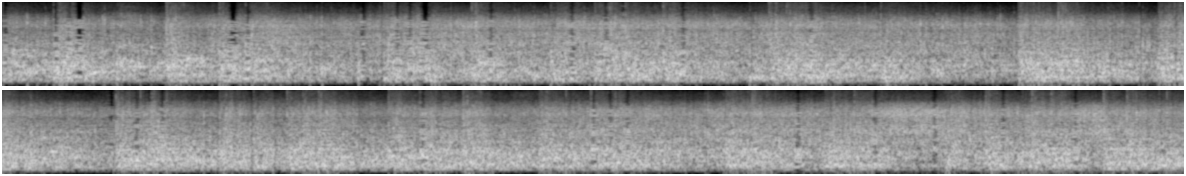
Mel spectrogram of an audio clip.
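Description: Fireworks display in a dense, unbroken barrage: many aerial shells bursting at once in a continuous crackle peppered with sharp bangs.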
